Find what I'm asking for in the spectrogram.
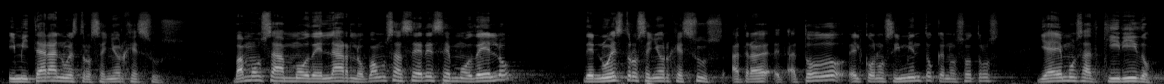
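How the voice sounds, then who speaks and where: A man preaching a sermon to his congregation, often asking them questions and restarting his phrases. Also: on the high side. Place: church hall. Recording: long hall reverb.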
